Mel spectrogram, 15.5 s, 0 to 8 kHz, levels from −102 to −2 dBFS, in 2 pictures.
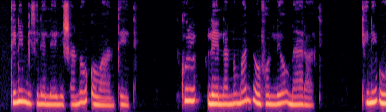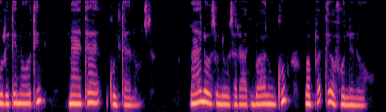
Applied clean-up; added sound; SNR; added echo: none; none; none; none.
